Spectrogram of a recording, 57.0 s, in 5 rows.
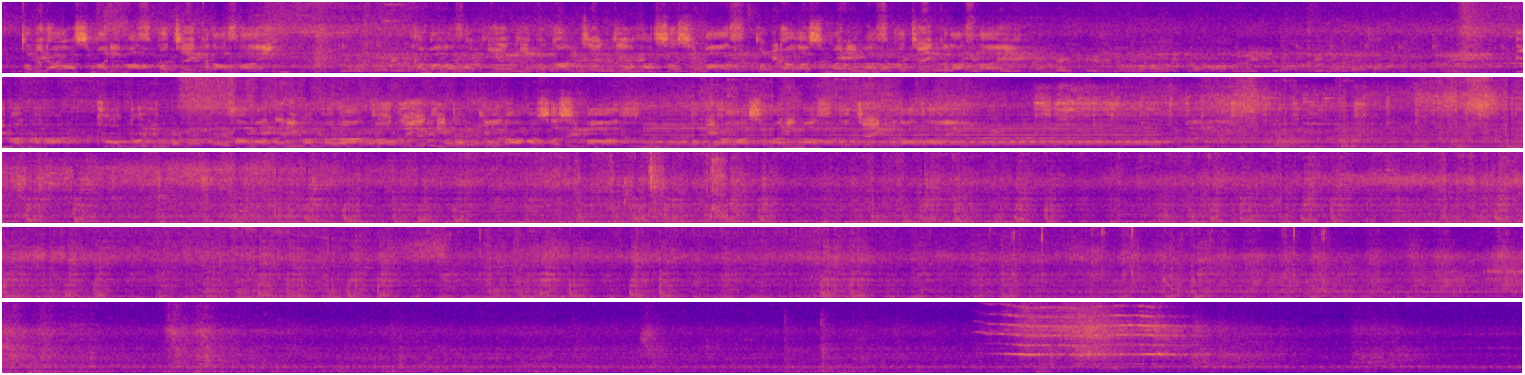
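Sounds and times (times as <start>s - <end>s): electric train wheels clacking: 13.5s - 47.6s
high squeal: 52.9s - 55.0s.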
